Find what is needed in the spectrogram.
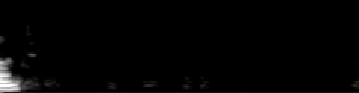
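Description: The end of a spoken word in the first moment, then near silence: room tone over a headset microphone.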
